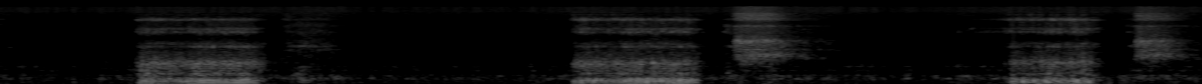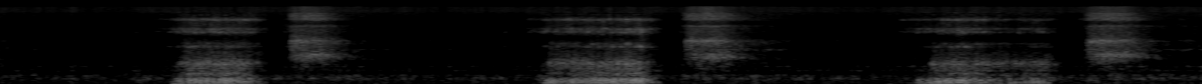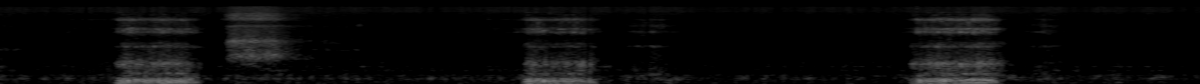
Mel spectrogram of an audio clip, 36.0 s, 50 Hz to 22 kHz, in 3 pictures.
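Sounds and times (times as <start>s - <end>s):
woman snoring: 1.3s - 3.4s, 5.7s - 8.3s, 9.9s - 12.0s, 13.6s - 15.6s, 17.3s - 19.9s, 21.0s - 24.2s, 25.2s - 27.3s, 29.1s - 30.8s, 33.0s - 34.7s
hissy breath: 7.2s - 8.6s, 11.2s - 12.2s, 14.8s - 16.2s, 18.8s - 20.2s, 22.8s - 24.4s, 26.2s - 27.8s.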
